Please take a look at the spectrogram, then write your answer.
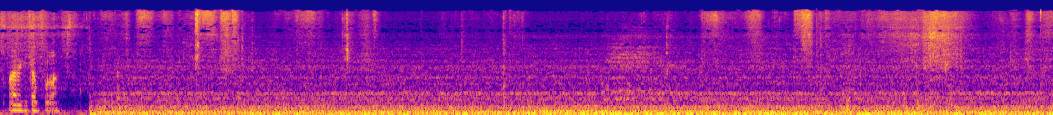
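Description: A car being driven home along a street: steady, loud low road and engine rumble from inside the cabin, running continuously after a brief start, with voices speaking over it.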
